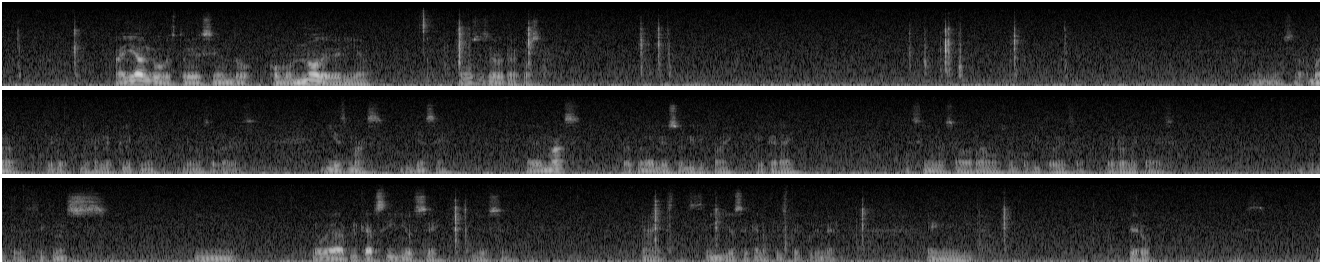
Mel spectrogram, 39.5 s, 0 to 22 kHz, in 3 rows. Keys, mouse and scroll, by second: 0.3 scroll up 2, 0.5 shift+click, 4.2-6.8 typing, 8.7 Escape, 9.6 ctrl+z, 9.6 ctrl+scroll down 3, 9.9-11.2 shift+middle drag, 12.0 middle click, 13.4 click, 14.6 scroll up 2, 17.8 click, 20.7 click, 21.5-22.9 middle drag, 25.6 click, 26.2 click, 28.8 click, 30.6 Tab, 31.7 click, 32.5 Tab, 33.3 shift+middle click, 34.1-34.7 shift+scroll up 2, 34.8-35.8 shift+middle drag, 36.1 shift+middle click.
